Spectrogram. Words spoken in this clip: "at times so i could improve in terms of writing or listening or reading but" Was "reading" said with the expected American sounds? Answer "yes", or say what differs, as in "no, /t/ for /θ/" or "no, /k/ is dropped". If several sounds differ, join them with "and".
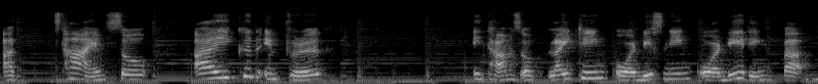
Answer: no, /l/ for /ɹ/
